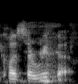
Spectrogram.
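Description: It is said with an American-sounding accent. This is how local people say their country's name. "the name of their country, they say it with a gringo accent"

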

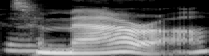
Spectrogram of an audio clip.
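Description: The name is said in an American accent.

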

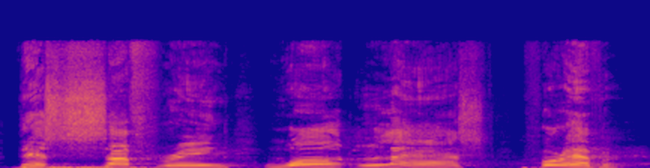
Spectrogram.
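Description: It is said with conviction and confidence.

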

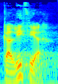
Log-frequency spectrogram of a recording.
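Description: The c is pronounced like a th sound. "with this weird lisp thing"

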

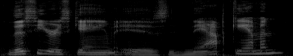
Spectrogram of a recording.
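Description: The voice rises at the end like a question. The speaker sounds unsure of the name. The speaker calls it wrong.

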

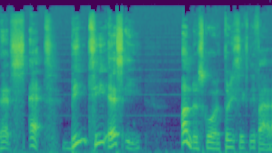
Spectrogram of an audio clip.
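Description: It is said in a radio announcer voice.

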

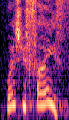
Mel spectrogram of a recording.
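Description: The question sounds warm and encouraging. The listeners are being urged to remember and trust. The speaker calls it right. "I think he's encouraging us"

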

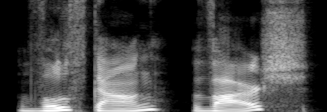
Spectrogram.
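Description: The name is said with a German accent.

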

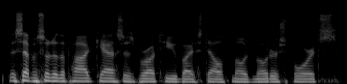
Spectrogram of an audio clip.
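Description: It is read in a flat monotone.

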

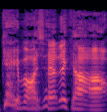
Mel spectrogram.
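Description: It is said in a camp comic put-on voice.

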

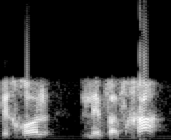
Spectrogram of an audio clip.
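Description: There is a break between the two words.

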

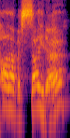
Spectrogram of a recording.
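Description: It is said in a broad Bristolian accent. This is the bigger stage version of the speaker. "the way I say it when I'm excited on stage"

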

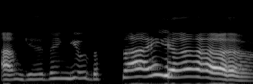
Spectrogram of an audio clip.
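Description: The line is embellished with a showy vocal run.

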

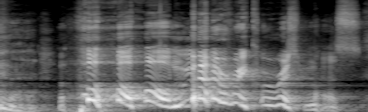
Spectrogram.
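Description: It is said with very high energy.

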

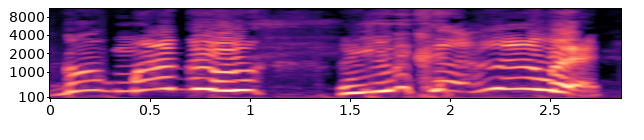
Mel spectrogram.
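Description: It is spoken in a slurred way.

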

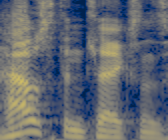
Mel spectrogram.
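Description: Houston is said the New York City way.

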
